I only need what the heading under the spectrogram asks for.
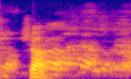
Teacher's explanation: જીભ તાળવાને અડાળીને શ બોલવાનો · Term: તાલવ્ય શ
